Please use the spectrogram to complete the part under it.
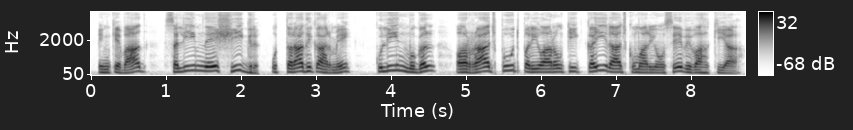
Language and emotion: Hindi, neutral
